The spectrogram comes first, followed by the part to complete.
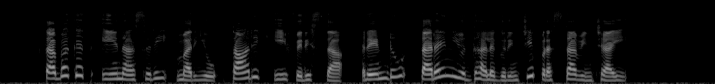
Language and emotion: Telugu, neutral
